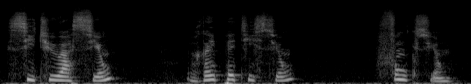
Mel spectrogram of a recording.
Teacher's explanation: Now the T in T-I-O-N words is always se. So the T-I-O-N ending is sion. It's never shun, as in English, and that's quite hard for English speakers to do.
